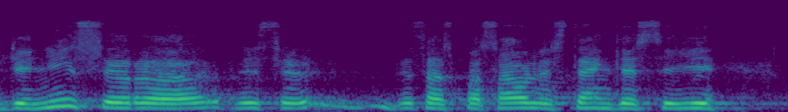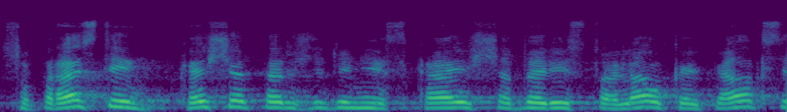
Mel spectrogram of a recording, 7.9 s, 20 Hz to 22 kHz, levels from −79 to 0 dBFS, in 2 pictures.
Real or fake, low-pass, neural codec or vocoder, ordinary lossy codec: fake; 9.9 kHz; vocoder, 44.1 kHz, 128 mel bands, Pupu-Vocoder; Opus, 24 kbps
